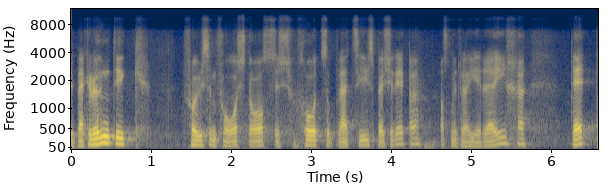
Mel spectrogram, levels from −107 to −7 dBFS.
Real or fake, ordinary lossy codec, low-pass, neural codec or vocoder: fake; Opus, 16 kbps; 7.2 kHz; codec, 16 kHz, 0.8 kbps, ZipCodec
